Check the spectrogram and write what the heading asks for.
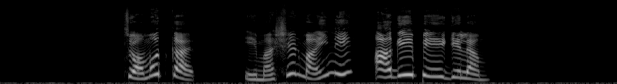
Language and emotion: Bengali, surprised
